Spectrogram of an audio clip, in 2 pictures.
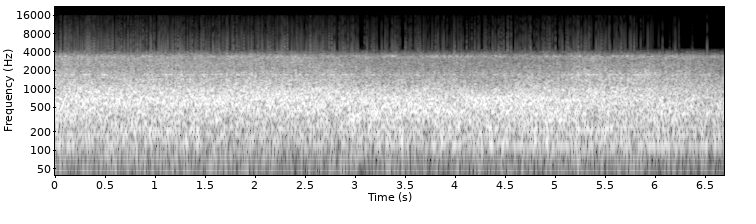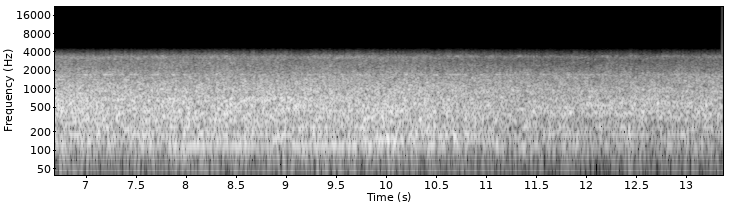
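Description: Ship's engine-room machinery running: a loud, steady mechanical drone with several steady hums through it, turning somewhat quieter about halfway through.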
